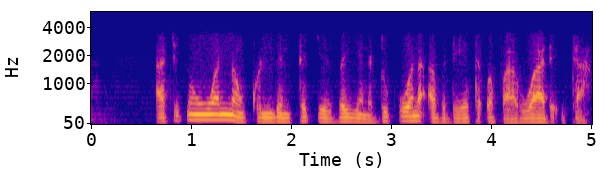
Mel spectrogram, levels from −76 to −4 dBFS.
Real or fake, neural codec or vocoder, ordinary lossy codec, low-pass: real; none; none; 5.4 kHz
